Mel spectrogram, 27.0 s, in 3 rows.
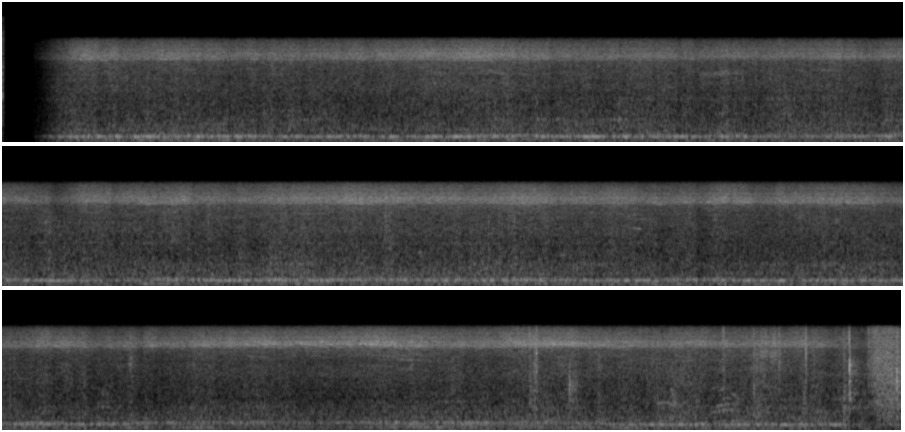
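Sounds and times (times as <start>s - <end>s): ship engine drone: 0.0s - 27.0s
steady hiss: 0.4s - 27.0s.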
